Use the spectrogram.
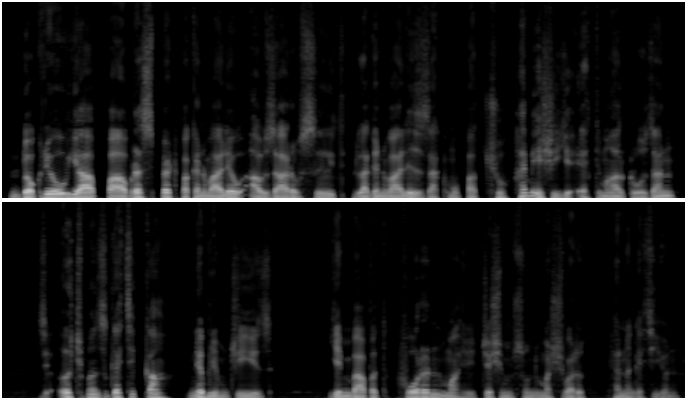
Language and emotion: Kashmiri, neutral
